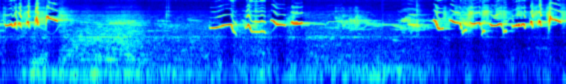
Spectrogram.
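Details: Home-kept Oriental magpie-robin singing three phrases of bright, rapidly changing whistles and clipped notes, with soft background noise between phrases.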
